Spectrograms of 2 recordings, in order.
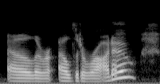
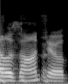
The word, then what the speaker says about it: Elizondo: And why they didn't ask the former minister, I always say his name wrong, Luis Eldorado? Like, why they didn't ask him? Yeah, Elizondo.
